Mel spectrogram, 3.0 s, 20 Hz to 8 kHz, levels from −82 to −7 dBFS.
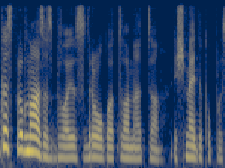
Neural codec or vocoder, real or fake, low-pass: codec, 16 kHz, 1 kbps, FunCodec, trained on LibriTTS, 50 frames a second; fake; 7.2 kHz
